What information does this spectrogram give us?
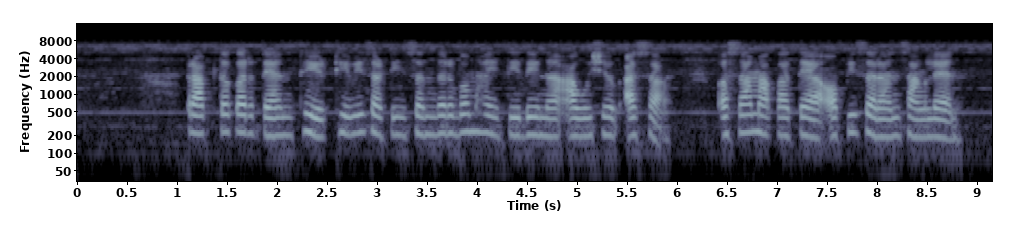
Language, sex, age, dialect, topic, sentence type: Marathi, female, 25-30, Southern Konkan, banking, statement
